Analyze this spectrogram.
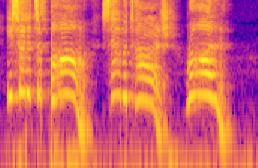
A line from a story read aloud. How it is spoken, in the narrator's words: A woman screamed the words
